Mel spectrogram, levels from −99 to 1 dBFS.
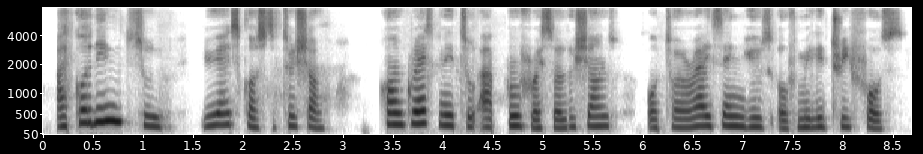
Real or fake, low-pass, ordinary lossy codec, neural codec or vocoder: fake; none; none; codec, 16 kHz, 0.8 kbps, ZipCodec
